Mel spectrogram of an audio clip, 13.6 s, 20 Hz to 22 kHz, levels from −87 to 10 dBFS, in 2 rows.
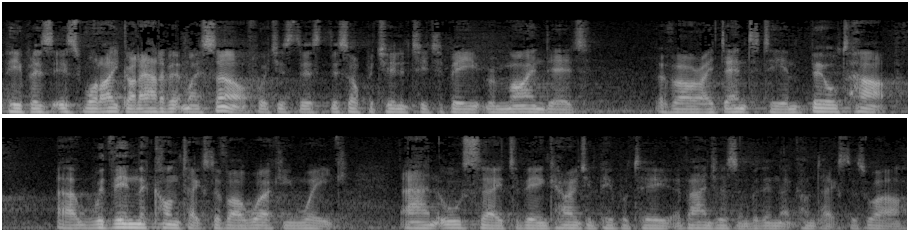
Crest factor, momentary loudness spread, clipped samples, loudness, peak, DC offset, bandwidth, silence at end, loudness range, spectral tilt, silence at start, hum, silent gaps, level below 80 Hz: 20 dB; 11 LU; under 0.1%; -27 LUFS; -6 dBFS; under 0.1%; 11.5 kHz; 0 s; 4 LU; -6 dB/octave; 0 s; none; none; -54 dBFS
